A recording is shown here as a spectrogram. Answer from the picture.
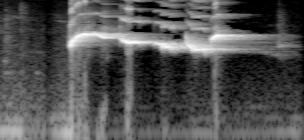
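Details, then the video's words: Orange-headed thrush provoked into agitated answering song: a loud whistled phrase that starts high, slides gently downward through slurred notes, then ends on a brief rising whistle. "Anis kembang mu langsung terpancing emosi ikut bunyi sahut sahutan"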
